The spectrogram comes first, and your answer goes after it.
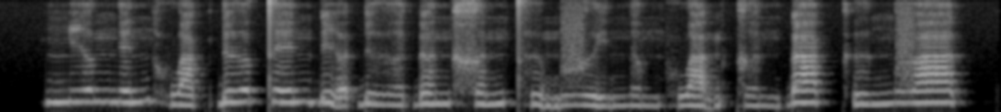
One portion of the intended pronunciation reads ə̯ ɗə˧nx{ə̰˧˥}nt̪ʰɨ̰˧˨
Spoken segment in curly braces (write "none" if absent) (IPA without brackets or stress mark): ə˨˦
